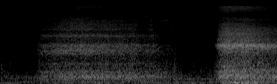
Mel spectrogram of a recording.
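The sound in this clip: A deep breath is drawn in and let out: a soft, airy rush of inhaling, a short pause, then a louder breathy exhale, with no talk.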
